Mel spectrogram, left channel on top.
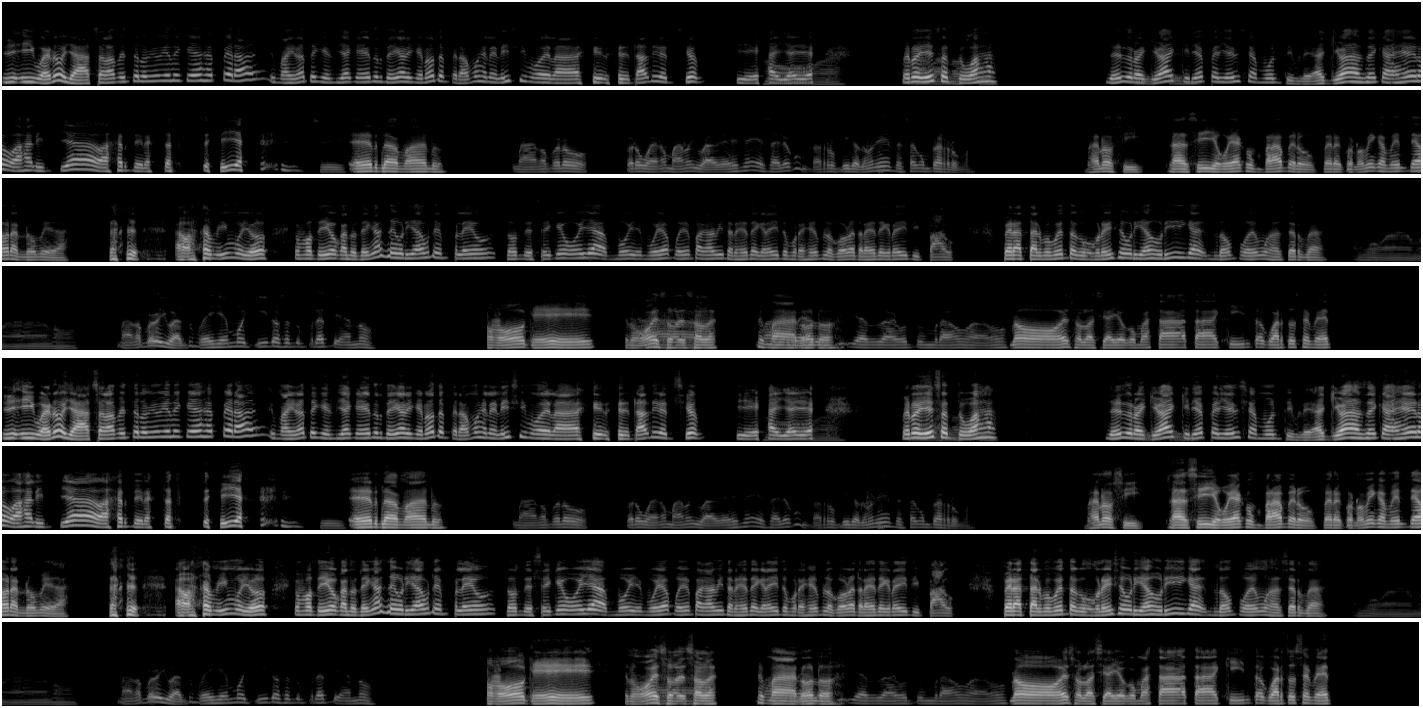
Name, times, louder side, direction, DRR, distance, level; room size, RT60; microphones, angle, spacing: voice 1, 0.0-7.0 7.3-8.5 9.0-10.0 11.0-15.9 16.4-17.2 17.7-18.6 25.0-25.6 25.8-29.0 29.5-37.9 38.2-41.6 47.4-48.5 48.8-49.7 50.1-50.9 52.6-55.9, right 4 dB, 60° right, 0.8 m, -30 dB
voice 2, 7.6-8.4 9.0-9.9 11.3-11.9 17.3-18.0 19.3-20.0 20.4-23.9 41.9-43.3 43.7-46.3 48.8-49.6 50.1-52.6, left 3 dB, 85° left, 3.5 m, -46 dB
head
